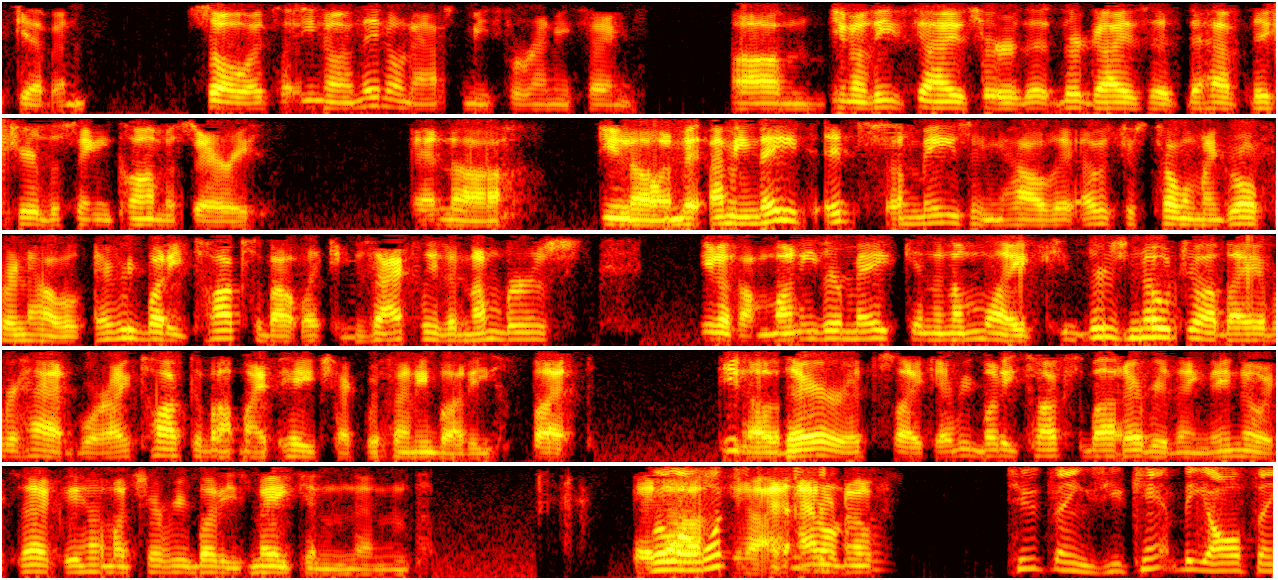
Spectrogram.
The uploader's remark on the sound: Live Call In Show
